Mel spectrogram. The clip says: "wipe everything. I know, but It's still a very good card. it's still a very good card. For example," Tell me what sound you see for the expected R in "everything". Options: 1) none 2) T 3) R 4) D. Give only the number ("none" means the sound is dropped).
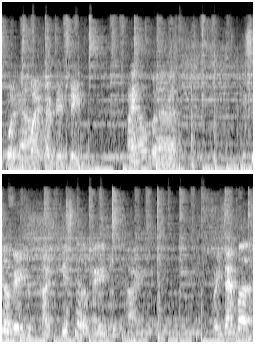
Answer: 1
